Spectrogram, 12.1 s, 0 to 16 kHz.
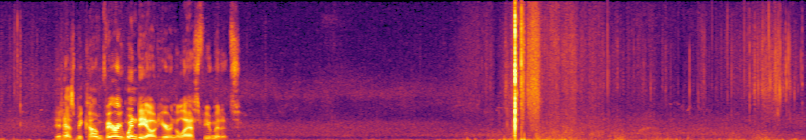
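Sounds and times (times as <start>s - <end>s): wind rumbling on microphone: 0.0s - 12.0s
golf club hitting ball: 7.6s - 8.0s.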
